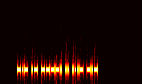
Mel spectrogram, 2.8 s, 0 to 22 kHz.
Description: Morse code, heard as a keyed tone, about 50 wpm, 700 Hz. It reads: KA9IVK
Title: USA Call Signs - 6 Characters - Repeated 2x - 50wpm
